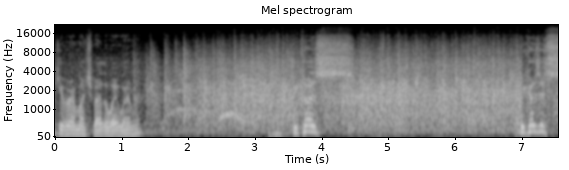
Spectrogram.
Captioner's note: applause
